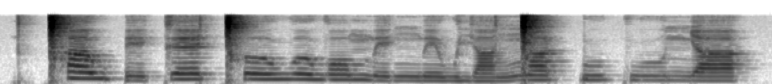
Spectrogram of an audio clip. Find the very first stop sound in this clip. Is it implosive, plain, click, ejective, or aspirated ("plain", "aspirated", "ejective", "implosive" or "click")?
click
